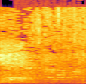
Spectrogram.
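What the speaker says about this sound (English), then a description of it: "There's no way I could even begin to capture this rain when it comes in hits" Heavy rain falls in Honduras as a dense, steady hiss with a spattering texture, close and fairly loud throughout, with a voice speaking faintly underneath.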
